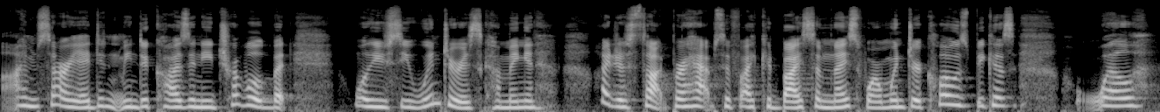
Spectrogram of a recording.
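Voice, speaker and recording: A woman's voice: fairly high pitch, moderate pace, no room sound, studio quality, lightly acted. A woman voicing a polite, apologetic male skeleton ghost who speaks hesitantly in a storybook tale. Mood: sheepish, hesitant.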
